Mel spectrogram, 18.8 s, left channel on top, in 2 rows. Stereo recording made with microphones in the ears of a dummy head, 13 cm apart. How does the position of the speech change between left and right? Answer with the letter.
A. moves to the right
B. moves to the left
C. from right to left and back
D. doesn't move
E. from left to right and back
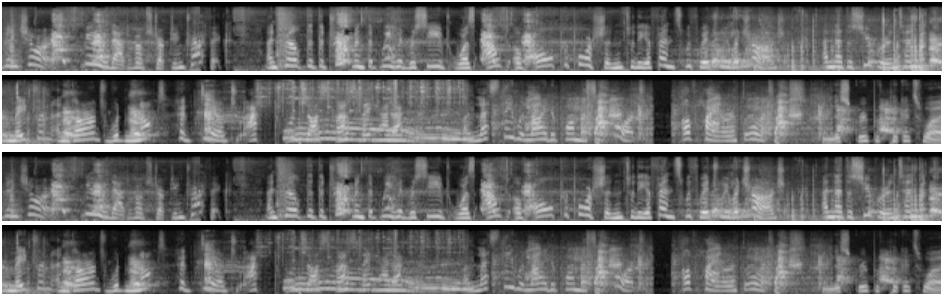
E.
